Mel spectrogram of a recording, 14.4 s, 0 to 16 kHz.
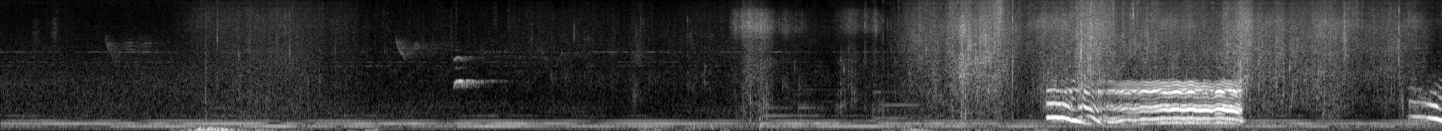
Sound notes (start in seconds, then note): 8.8 footsteps crunching; 10.3 moose call grunting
